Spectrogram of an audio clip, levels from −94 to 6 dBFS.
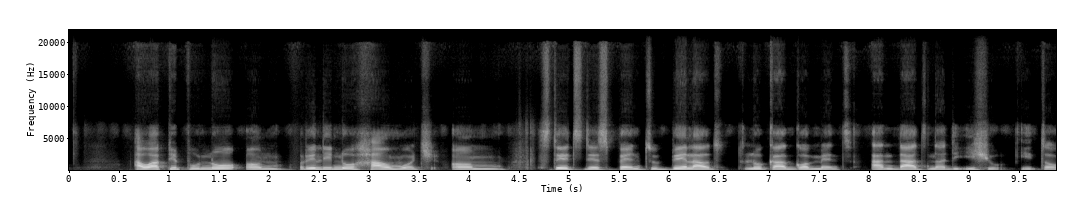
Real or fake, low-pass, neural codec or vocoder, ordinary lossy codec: fake; none; autoencoder, 48 kHz, 32 numbers a frame, DAC-VAE, trained on Japanese speech; none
